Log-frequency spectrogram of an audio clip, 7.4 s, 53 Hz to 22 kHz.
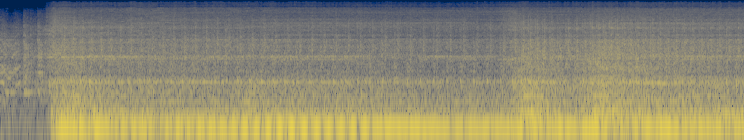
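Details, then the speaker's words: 2005 Dodge Ram SRT10 with Viper V10, owner reports tick-tick noise: heavy, lumpy idle right after start, a light tick possibly under the rumble, source not yet known; engine ticking. "unfortunately it's got a crazy noise we have an 2005 Dodge SRT10 some of you may know what that is but basically it's a truck with a Viper engine in it and it sounds terrible"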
